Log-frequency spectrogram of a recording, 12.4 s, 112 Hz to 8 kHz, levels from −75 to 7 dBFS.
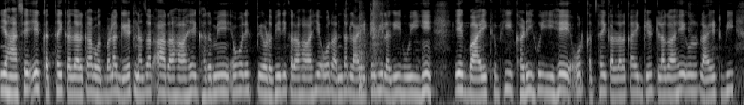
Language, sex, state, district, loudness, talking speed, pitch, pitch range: Hindi, male, Uttar Pradesh, Jalaun, -24 LUFS, 225 wpm, 185 Hz, 175-195 Hz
